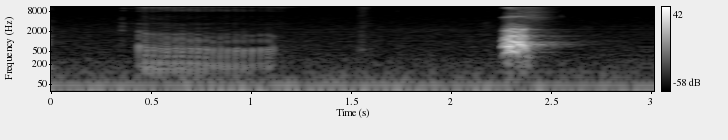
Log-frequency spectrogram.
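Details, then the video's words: Dog making a short rumbling, pulsed growl, then after a pause one loud, sharp bark in a quiet room. "Dog barking"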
